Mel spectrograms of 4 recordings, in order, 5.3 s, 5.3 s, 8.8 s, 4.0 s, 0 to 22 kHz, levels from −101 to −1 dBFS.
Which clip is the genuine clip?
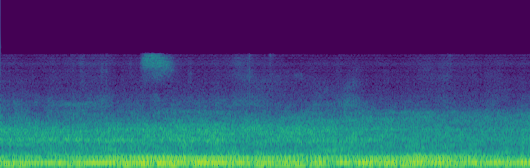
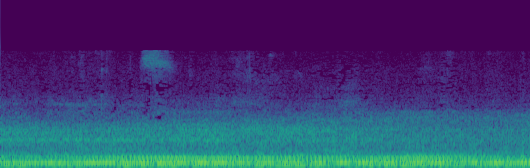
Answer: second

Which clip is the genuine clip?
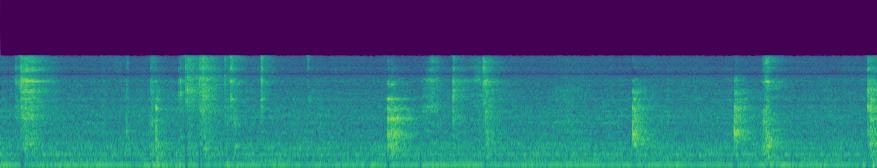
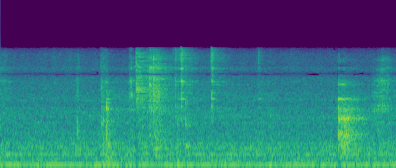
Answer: second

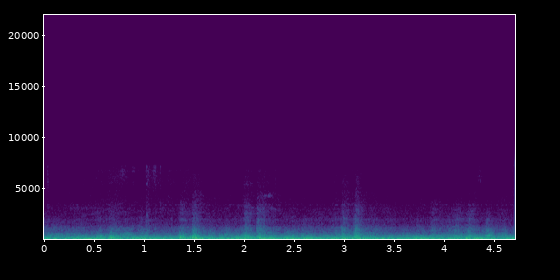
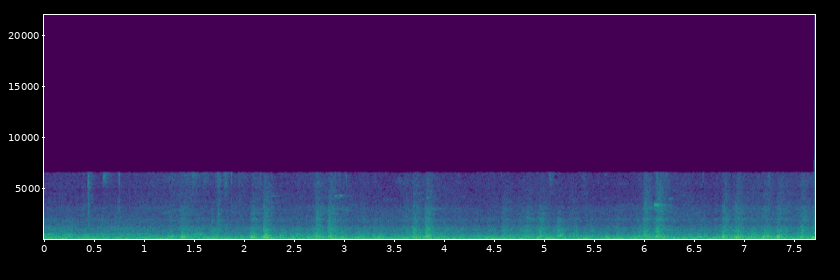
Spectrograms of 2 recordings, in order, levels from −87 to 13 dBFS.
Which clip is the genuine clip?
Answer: second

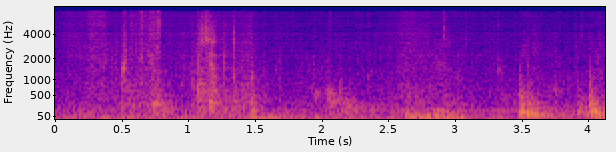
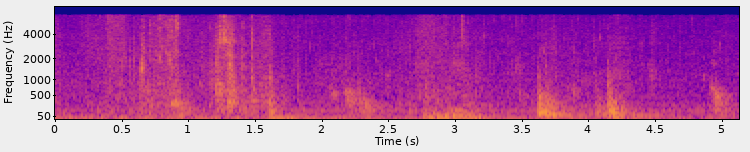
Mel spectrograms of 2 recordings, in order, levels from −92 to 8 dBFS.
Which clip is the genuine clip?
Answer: second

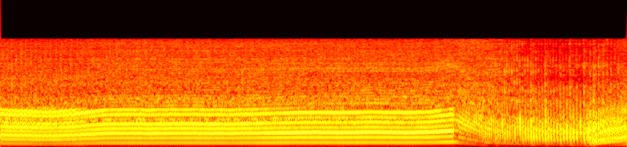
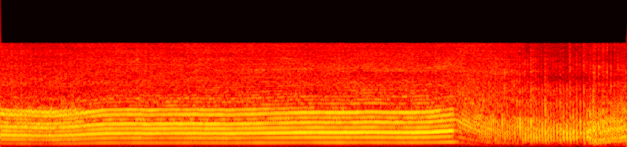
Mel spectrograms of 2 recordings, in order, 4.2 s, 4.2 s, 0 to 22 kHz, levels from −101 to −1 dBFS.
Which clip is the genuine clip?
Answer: first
